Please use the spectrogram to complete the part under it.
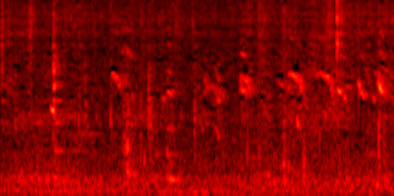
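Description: Hens kept in a separate group on a farm cluck in a steady, busy chorus over a constant noisy background, with no voices.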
